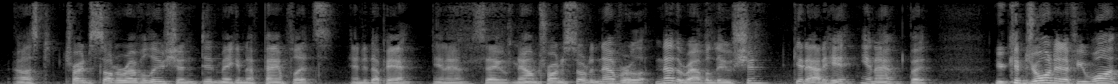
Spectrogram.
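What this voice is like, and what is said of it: Surprisingly good Kiwi accent. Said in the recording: “You've got a surprisingly good Kiwi accent ... I'm just channeling Rhys Darby, really.”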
